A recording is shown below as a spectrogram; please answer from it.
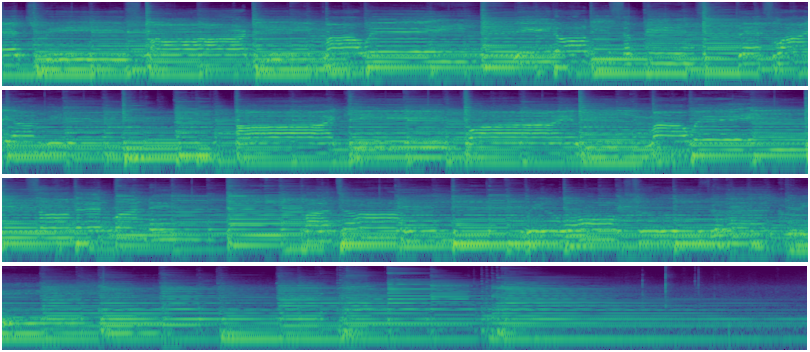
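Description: A man singing over a strummed steel-string acoustic guitar. About three-quarters of the way through the voice stops and the guitar plays on alone, getting quieter toward the end as the song closes.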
